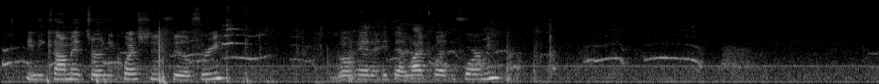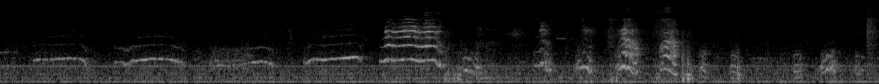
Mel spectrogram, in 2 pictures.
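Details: German Shepherd puppies, two weeks old, squealing and whining while nursing indoors: loud overlapping harmonic cries at first, then a string of short arched whimpers about a second apart, ending in more shrill yelps under a constant low hum.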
